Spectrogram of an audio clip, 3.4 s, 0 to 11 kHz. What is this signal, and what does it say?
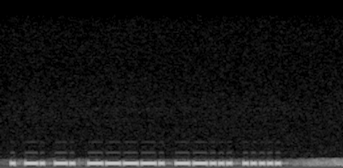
Morse code, heard as a keyed tone, about 31 wpm, 350 Hz. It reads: ENN975
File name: contests / 2019-cw-wpx-kt5j-k5pi- -2330 0-11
